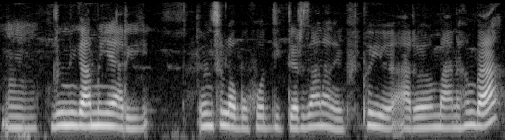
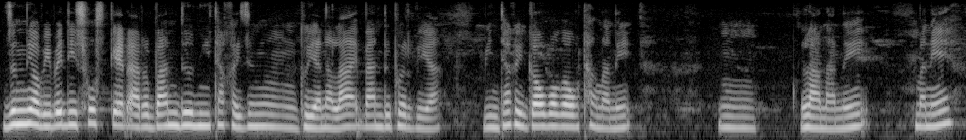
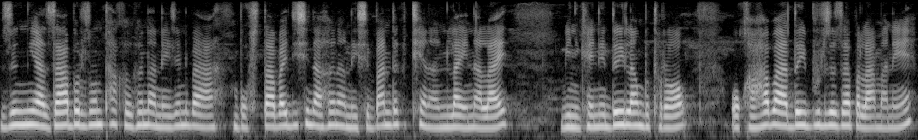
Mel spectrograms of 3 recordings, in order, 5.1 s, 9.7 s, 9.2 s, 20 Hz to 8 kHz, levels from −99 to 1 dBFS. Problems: constant background noise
